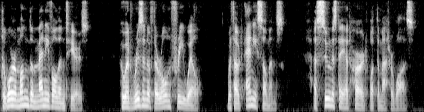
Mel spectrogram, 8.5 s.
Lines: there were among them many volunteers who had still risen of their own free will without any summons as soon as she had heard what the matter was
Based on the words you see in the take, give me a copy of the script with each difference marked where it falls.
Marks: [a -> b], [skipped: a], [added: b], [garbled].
there were among them many volunteers who had [skipped: still] risen of their own free will without any summons as soon as [she -> they] had heard what the matter was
